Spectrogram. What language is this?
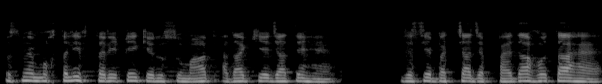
Urdu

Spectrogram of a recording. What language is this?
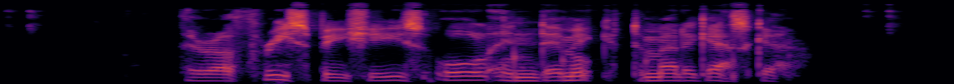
English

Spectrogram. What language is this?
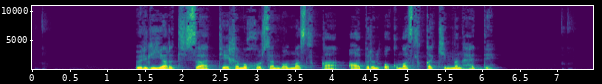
Uyghur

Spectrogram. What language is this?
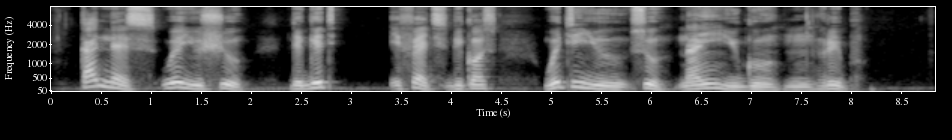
Nigerian Pidgin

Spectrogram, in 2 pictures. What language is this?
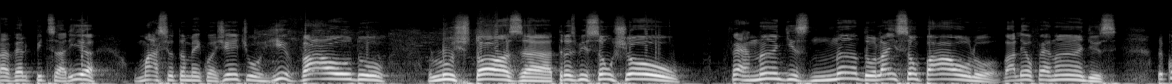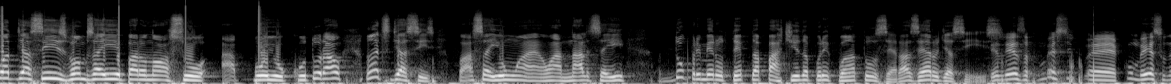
Portuguese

